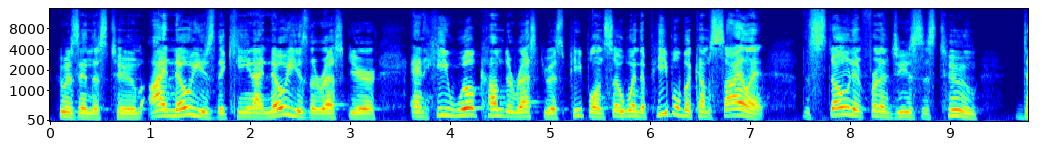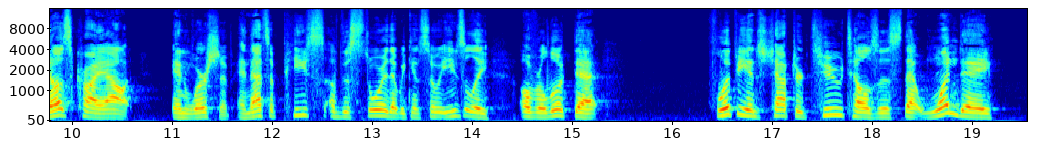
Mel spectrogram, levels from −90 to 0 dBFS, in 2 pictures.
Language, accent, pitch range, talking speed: English, American, 150-210 Hz, 205 wpm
